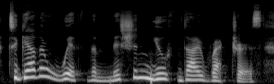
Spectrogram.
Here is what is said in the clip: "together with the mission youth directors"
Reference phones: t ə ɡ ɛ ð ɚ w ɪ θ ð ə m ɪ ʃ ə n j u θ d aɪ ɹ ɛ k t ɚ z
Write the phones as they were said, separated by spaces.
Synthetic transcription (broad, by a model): t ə ɡ ɛ ð ɚ w ɪ ð ə m ɪ ʃ ə n j u θ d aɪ ɹ ɛ k t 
